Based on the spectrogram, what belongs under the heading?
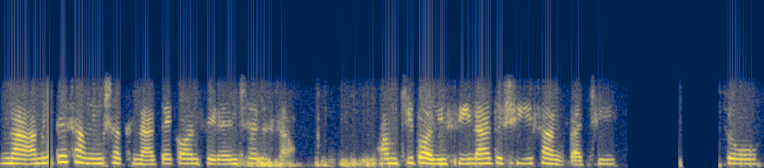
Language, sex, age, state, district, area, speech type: Goan Konkani, female, 18-30, Goa, Tiswadi, rural, conversation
